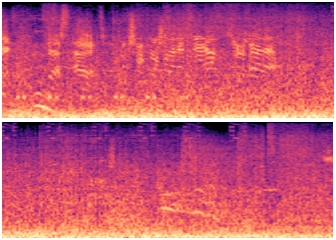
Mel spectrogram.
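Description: Deep battle noise rumbles steadily.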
